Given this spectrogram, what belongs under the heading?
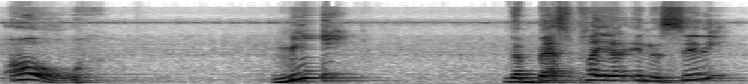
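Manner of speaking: high, incredulous questions, a retold shock; stunned disbelief. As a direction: voice jumping up in disbelief at being named. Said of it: "I was like".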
